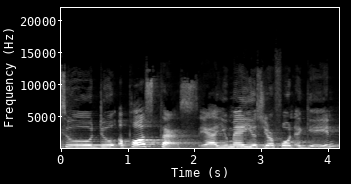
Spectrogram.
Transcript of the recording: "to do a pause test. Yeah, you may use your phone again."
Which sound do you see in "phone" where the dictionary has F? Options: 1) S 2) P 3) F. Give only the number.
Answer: 3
